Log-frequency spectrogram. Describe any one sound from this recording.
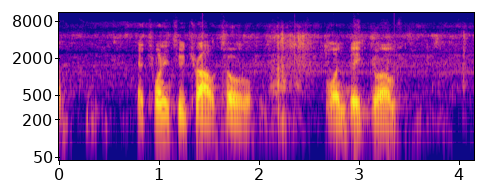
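A plastic cooler lid thumps shut.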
